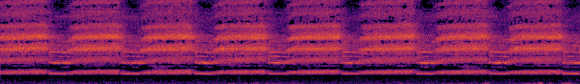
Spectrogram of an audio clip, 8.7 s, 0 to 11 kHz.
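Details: A chorus of cicadas in a forest by Jatiarjo, Prigen, Pasuruan, East Java, on 23 October 2020. The piercing, ringing buzz rises and dips steadily, about one pulse per second, over nearly nine seconds with little else heard.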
